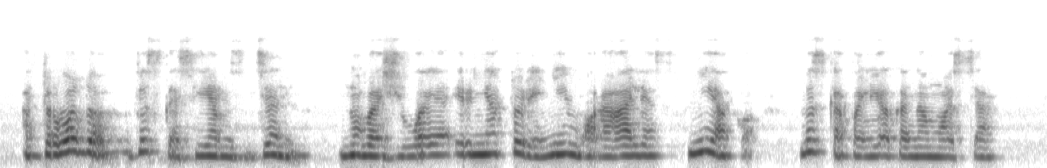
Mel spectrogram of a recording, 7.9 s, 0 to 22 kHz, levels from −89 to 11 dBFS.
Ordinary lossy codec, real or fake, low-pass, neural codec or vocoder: Opus, 32 kbps; fake; 7.2 kHz; codec, 16 kHz, 16 kbps, FunCodec, trained on LibriTTS, 50 frames a second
